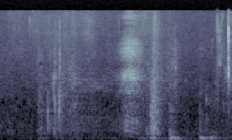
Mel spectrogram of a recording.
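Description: Faint rustling and a few soft bumps as folded cotton muslin cloths are handled and stacked into a drawer.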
